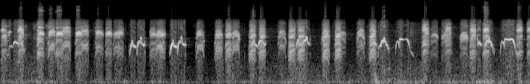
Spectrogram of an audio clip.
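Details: Sooty-headed bulbul calling to attract wild birds. Dense chatter runs alongside clear, rising-and-falling whistled notes that repeat quickly across the whole stretch.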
